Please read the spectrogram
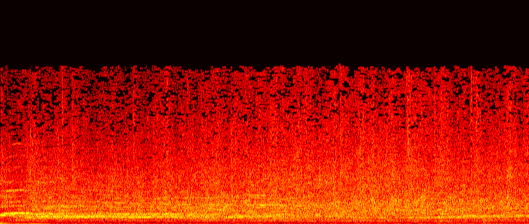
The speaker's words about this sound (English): So now people start to stand up. If you can't see, if you're just listening, people start to stand up and the applause goes on and on and on.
